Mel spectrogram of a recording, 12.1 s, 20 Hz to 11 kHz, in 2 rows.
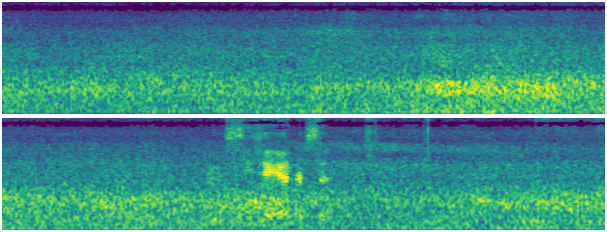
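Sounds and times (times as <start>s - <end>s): highway traffic roar: 0.0s - 12.0s.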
